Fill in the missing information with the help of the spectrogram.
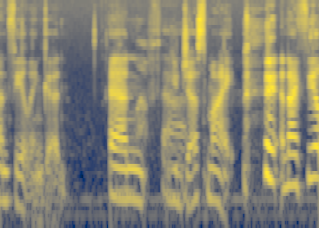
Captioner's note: laughs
